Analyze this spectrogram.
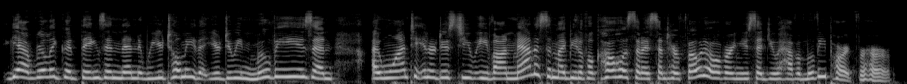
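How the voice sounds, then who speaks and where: A woman's voice: sits high, quick pace. A woman hosting a talk radio show in the studio, upbeat and effusive, laughing easily as she introduces her guests.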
